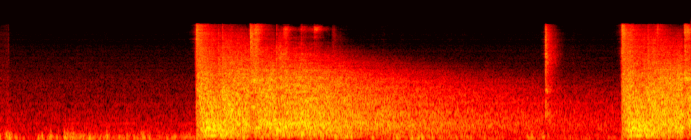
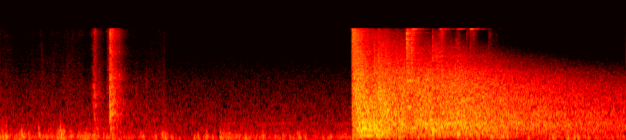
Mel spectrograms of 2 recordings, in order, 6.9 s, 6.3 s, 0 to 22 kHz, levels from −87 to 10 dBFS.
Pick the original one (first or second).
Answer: second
